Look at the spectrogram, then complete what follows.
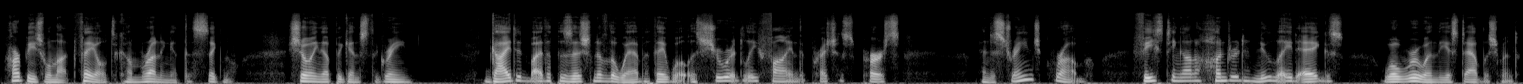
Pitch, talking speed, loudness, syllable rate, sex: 130 Hz, 175 wpm, -22 LUFS, 5.1 syllables/s, male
